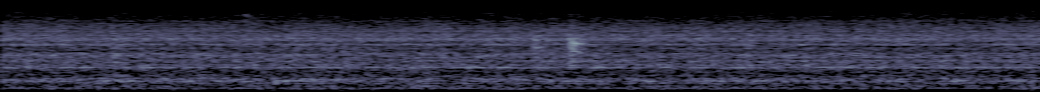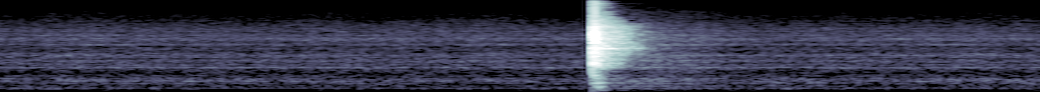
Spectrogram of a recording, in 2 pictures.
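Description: A drinking glass set down once on a kitchen countertop about eight seconds in: a sharp clink with a short ring. Before it there is only a faint steady hum.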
